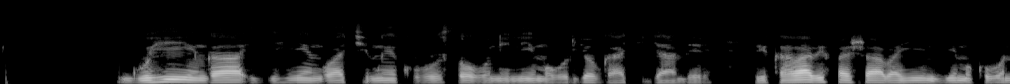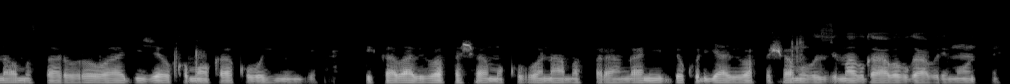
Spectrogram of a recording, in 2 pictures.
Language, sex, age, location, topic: Kinyarwanda, male, 18-24, Nyagatare, agriculture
